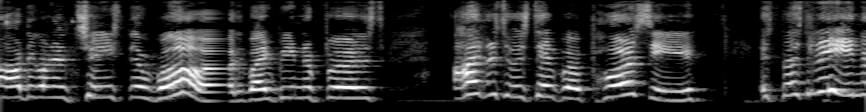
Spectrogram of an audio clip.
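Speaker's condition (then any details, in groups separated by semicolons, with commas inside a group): Cerebral palsy; voice affected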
